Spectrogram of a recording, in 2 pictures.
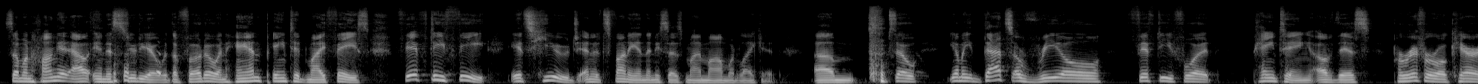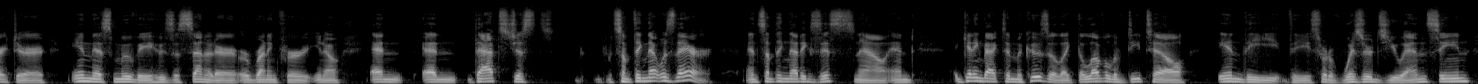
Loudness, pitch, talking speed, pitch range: -26 LUFS, 120 Hz, 175 wpm, 100-140 Hz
